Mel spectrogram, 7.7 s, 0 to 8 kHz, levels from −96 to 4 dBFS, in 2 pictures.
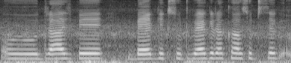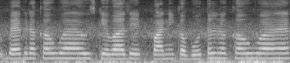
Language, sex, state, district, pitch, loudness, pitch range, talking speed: Hindi, female, Bihar, Patna, 230 Hz, -17 LUFS, 220-235 Hz, 180 wpm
